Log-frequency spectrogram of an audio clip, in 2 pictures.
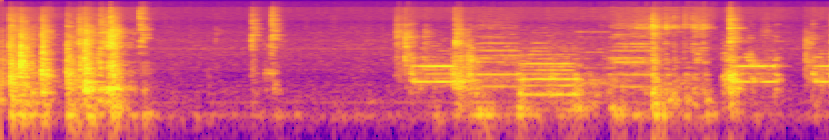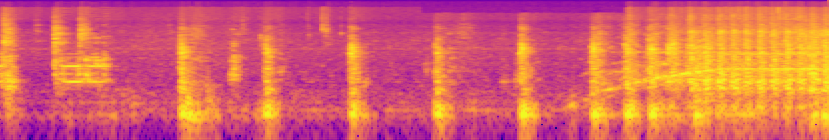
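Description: A sewing machine runs close by, stitching a quarter-inch outline along the long edges of a quilt, its motor whirring in repeated short bursts that stop and start.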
